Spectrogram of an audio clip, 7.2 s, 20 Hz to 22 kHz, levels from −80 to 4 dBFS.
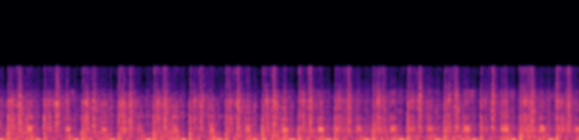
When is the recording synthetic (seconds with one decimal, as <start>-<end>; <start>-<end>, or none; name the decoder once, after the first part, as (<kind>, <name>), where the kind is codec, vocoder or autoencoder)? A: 4.3-4.8 (vocoder, Vocos); 6.3-7.2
